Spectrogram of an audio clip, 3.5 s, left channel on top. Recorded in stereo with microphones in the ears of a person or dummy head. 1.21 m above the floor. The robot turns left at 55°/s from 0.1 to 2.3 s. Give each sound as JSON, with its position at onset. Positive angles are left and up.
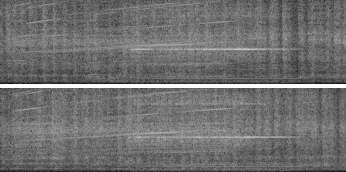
{"t": 1.3, "sound": "a bell", "azimuth_deg": -55, "distance_m": 7.5}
